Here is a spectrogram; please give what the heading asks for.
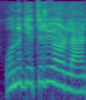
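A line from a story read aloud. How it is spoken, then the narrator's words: Crying out. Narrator (Turkish): diye haykırarak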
